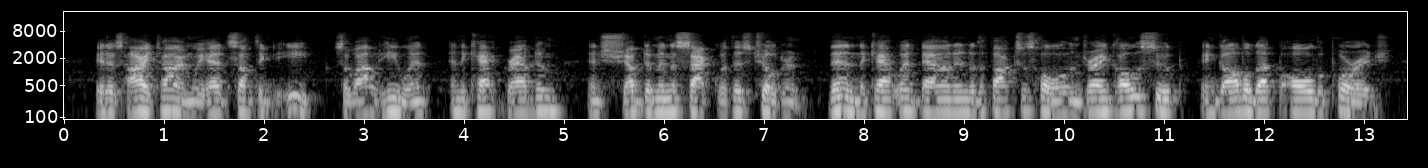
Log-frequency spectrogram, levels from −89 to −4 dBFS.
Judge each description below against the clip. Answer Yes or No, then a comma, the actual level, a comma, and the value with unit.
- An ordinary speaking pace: No, fast, 215 wpm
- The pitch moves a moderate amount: No, narrow, 1.5 semitones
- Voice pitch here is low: Yes, low, 125 Hz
